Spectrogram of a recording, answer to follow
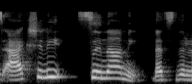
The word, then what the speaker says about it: tsunami: s so it's actually tsunami that's the right pronunciation that is the Japanese pronunciation tsunami the t is not silent you have to pronounce it sure hi all right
